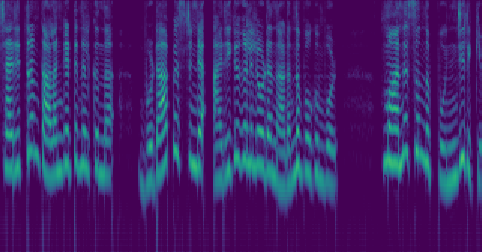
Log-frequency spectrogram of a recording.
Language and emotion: Malayalam, happy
